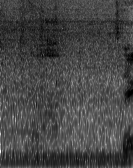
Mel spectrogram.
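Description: Steady mechanical hum with an even rushing noise behind it, holding at a constant level.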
